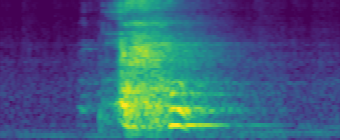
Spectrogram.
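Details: A short indrawn breath followed by one loud, wet, explosive sneeze set off by tickling; ordinary sneeze.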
